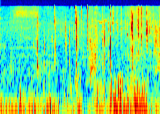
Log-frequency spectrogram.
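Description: Footsteps on dry leaf litter and bare ground: a run of light, irregular ticks.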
